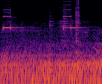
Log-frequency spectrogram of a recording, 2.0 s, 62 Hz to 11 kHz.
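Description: A digital clamp meter (Fieldpiece SC260) beeping twice, short high beeps, the first at the start and a slightly longer one a little over a second in, over a steady low hum.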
